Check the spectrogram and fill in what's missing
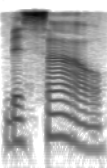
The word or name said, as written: Bissau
